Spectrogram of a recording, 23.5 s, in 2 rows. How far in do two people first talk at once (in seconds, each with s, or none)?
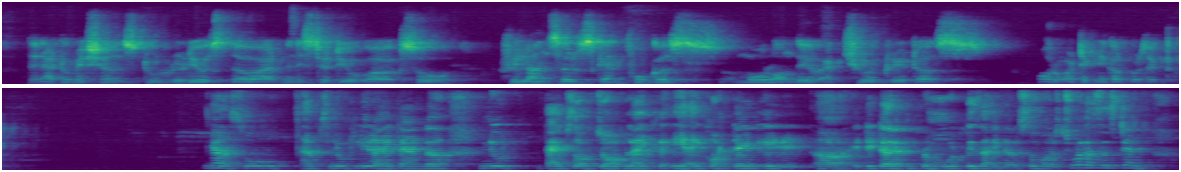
none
